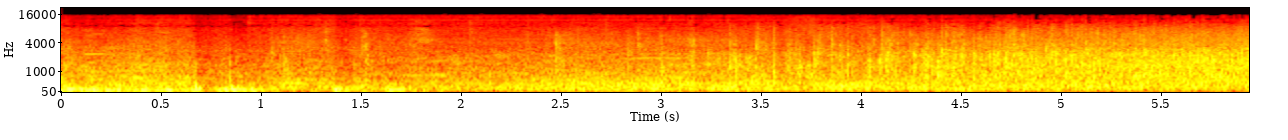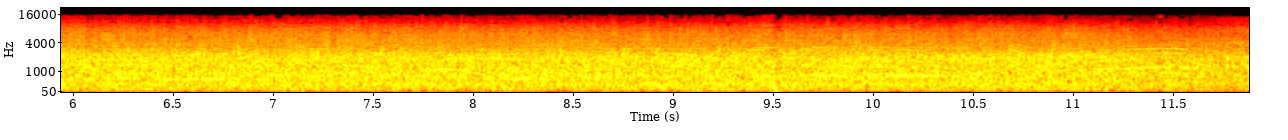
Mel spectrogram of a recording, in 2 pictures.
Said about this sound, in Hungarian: Tapsot hallva, kedves hallgatók is gondolhatják, hogy sokan vannak jelen a Szent Péter téren a Vatikánban.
